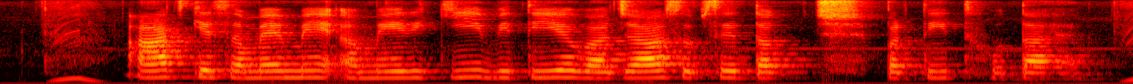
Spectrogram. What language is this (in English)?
Hindi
